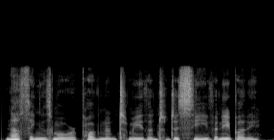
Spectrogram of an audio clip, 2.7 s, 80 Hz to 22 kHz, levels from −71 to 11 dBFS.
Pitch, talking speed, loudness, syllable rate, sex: 200 Hz, 220 wpm, -17 LUFS, 7.1 syllables/s, female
